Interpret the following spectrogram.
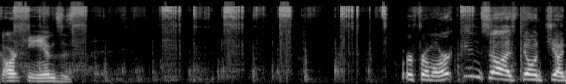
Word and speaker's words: Arkansas: Arkansas. Gotta say it like Arkansas.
